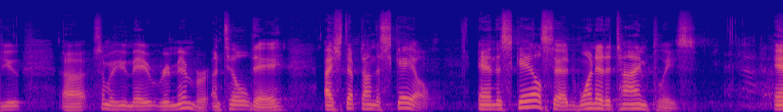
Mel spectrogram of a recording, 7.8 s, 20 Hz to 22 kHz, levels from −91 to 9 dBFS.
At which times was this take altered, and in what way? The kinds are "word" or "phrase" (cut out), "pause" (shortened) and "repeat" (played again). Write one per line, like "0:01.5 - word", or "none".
0:02.5 - word
0:04.4 - pause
